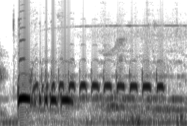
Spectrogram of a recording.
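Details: Soft-voiced Bangkok zebra dove, a female said to call a male with 'nutut' notes: a single phrase opening with a drawn, rising coo, then about ten short, evenly spaced notes that slowly fade.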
